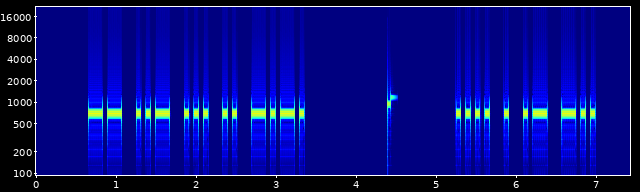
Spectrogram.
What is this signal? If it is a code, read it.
Morse code, heard as a keyed tone, about 20 wpm, 700 Hz. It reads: MUSIC HEAD
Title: Sentences from Top 300 Words - New Word Drill - 20wpm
